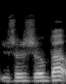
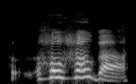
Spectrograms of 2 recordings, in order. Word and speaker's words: jojoba: i was laughing at how i used to pronounce it jojoba oil not knowing it was a spanish plant and i was like and then i got like a minute it's not jojoba it's jojoba i was reading how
